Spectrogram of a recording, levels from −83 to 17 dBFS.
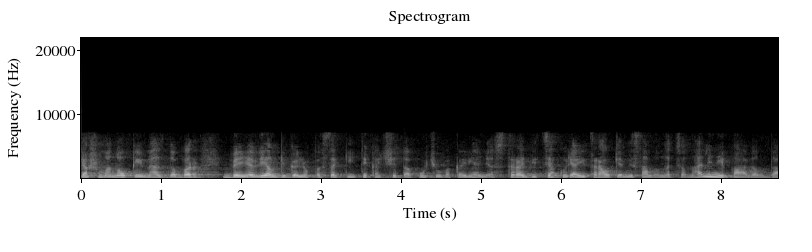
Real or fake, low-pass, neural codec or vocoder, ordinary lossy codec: real; 7.2 kHz; none; AAC, 32 kbps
